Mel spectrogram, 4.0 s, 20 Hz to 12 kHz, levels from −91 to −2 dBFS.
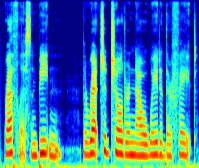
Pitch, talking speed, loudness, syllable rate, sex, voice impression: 210 Hz, 150 wpm, -18 LUFS, 4.7 syllables/s, female, masculine, feminine, adult-like, slightly muffled, calm, friendly, kind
